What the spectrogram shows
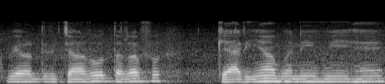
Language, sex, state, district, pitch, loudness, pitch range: Hindi, male, Uttar Pradesh, Lucknow, 130 Hz, -17 LUFS, 125-135 Hz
